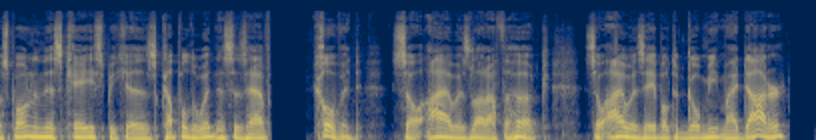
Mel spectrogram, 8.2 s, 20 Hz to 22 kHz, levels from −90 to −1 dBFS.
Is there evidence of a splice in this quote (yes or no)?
no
